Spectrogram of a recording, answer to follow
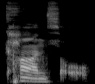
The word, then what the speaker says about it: console: electrical or mechanical device you're going to put the emphasis on the first half of the word and you're going to pronounce it console so you have console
